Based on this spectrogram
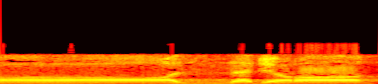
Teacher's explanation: ما في تاء، التاء تحولت إلى زاي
